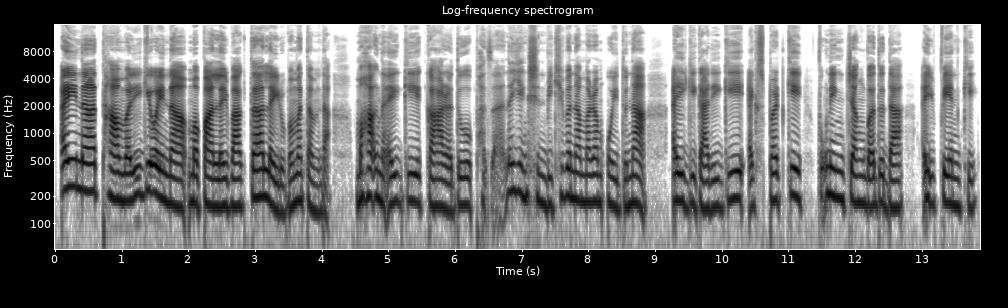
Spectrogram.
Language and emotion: Manipuri, happy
